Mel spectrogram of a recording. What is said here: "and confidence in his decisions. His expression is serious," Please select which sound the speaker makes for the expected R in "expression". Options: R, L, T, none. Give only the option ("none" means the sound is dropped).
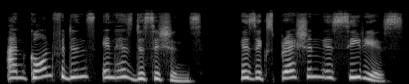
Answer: R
